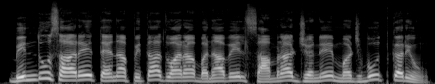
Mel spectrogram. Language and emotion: Gujarati, neutral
